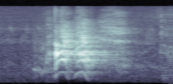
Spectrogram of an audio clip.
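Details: A single short, sharp bark, rising and falling quickly, from one of three pet dogs (a Husky-Shepherd mix, an orange fox-face Pomeranian and a Miniature Schnauzer) during treat time while their owner plays with them on the floor.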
